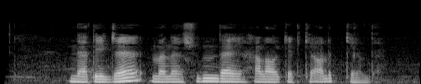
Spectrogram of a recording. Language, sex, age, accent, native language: Uzbek, male, 18-24, Andijon, Uzbek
